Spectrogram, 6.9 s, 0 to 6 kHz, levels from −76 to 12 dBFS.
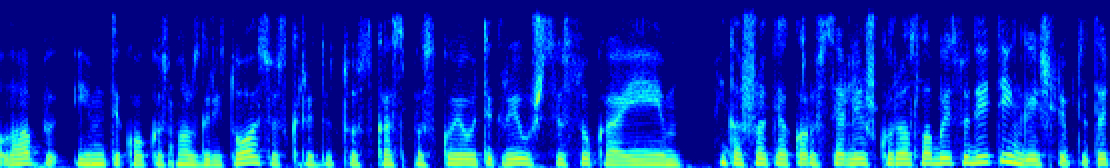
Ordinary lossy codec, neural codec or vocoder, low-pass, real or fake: Opus, 24 kbps; none; 5.4 kHz; real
